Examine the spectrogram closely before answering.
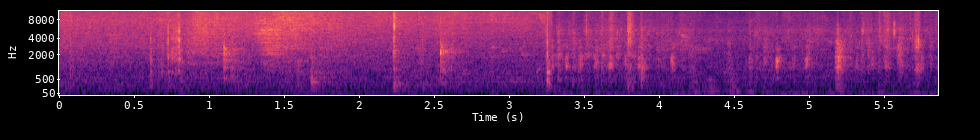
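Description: Wood fire crackling under a pot with a light hiss. About halfway through, a run of small clicks and taps follows as garlic cloves are peeled and broken on a stone grinding slab.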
